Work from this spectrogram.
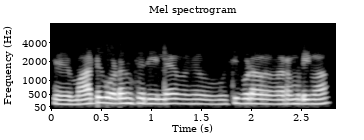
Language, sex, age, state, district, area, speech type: Tamil, male, 18-30, Tamil Nadu, Thoothukudi, rural, conversation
